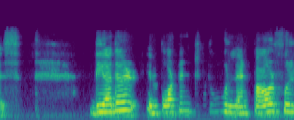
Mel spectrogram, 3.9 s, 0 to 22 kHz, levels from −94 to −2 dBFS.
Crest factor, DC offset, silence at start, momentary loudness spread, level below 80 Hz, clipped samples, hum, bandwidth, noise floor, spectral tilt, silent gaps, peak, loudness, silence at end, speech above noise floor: 18 dB; under 0.1%; 0 s; 22 LU; -60 dBFS; under 0.1%; none; 8.6 kHz; -44 dBFS; -6.5 dB/octave; none; -4 dBFS; -20 LUFS; 0 s; 24 dB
